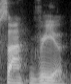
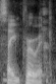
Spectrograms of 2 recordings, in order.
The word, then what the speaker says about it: Saint-Brieuc: It's Saint-Brieuc, not St. Bruick.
